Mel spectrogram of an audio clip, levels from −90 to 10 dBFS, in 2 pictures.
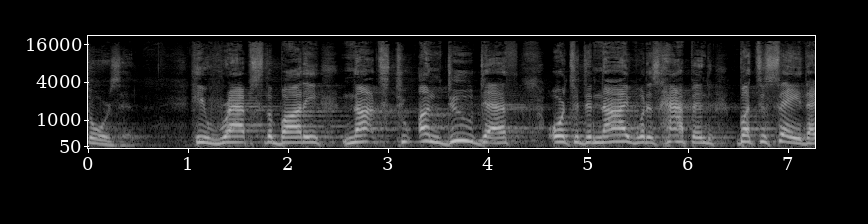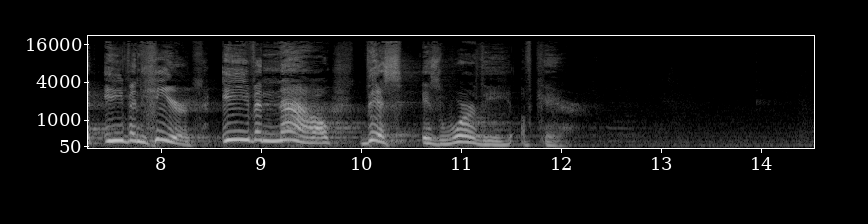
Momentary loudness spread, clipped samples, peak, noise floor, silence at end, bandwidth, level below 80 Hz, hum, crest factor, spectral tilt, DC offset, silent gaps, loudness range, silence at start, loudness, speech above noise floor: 13 LU; under 0.1%; -10 dBFS; -64 dBFS; 2.5 s; 18 kHz; -68 dBFS; none; 16 dB; -5.5 dB/octave; under 0.1%; none; 7 LU; 0 s; -26 LUFS; 39 dB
